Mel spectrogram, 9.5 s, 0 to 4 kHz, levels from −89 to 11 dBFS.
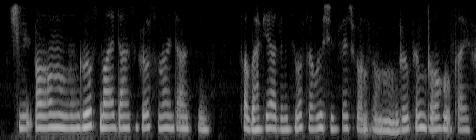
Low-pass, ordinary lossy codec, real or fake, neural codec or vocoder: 3.6 kHz; none; fake; codec, 16 kHz in and 24 kHz out, 0.8 kbps, FocalCodec, streaming, 65536 codes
